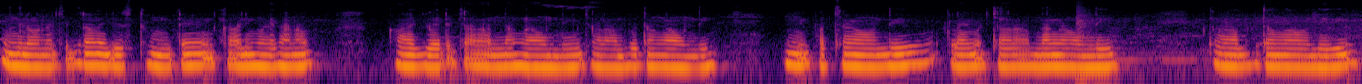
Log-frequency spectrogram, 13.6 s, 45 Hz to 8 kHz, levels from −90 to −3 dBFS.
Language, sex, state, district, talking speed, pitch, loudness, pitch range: Telugu, male, Andhra Pradesh, Guntur, 90 wpm, 135 Hz, -32 LUFS, 130-145 Hz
